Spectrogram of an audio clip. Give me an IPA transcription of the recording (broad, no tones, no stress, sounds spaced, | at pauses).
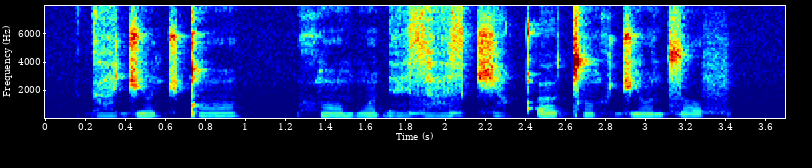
ɡ a̤ d͡ʒ õ t͡ʃ ǃ ɔ̃ | x ɔ̃ b ɔ̃ ɗ ɛ̤ z a̤ z t͡ʃ ɛ̤ qʼ u ǀ ɔ̃ x d͡ʒ ɔ̃ d͡z ɔ f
